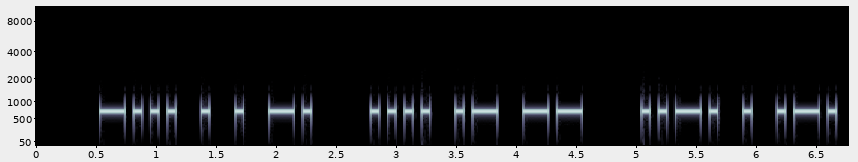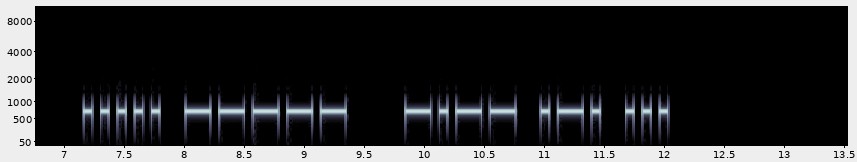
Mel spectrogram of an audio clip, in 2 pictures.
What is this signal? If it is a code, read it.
Morse code, heard as a keyed tone, about 17 wpm, 700 Hz. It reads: BEEN HAM FER 50 YRS
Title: Practice QSO - Exchange 3 - More Info - 17wpm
